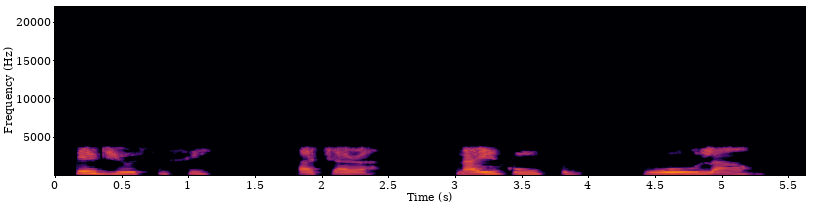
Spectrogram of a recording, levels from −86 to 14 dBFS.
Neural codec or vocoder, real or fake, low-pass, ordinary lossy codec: none; real; 3.6 kHz; none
